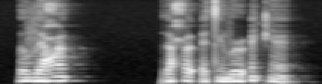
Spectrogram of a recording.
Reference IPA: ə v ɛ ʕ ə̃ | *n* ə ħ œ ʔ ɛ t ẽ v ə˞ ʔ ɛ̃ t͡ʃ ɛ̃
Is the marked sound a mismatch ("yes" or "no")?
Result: yes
